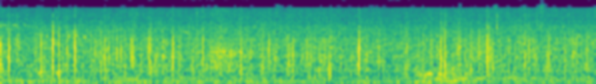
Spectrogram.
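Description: Rain pattering on a surface: a steady hiss with many small, irregular drop ticks.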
